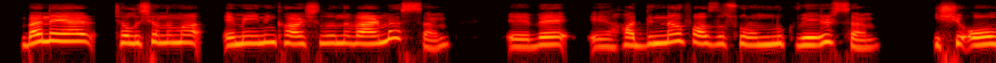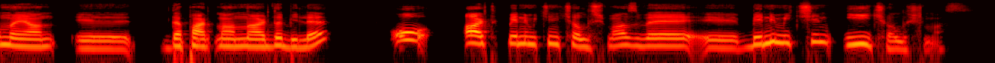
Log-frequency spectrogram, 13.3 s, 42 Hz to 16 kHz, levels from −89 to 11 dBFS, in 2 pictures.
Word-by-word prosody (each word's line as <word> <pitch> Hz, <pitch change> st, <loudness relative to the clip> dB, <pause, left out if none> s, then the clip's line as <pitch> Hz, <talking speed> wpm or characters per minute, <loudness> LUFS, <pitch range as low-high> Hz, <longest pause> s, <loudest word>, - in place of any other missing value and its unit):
Ben 280 Hz, +7 st, +7 dB
eğer 330 Hz, -1 st, +6 dB
çalışanıma 285 Hz, 0 st, 0 dB
emeğinin 275 Hz, +5 st, 0 dB
karşılığını 275 Hz, 0 st, 0 dB
vermezsem, 265 Hz, -, +2 dB, 0.4 s
eee, 195 Hz, +2 st, -4 dB
ve 245 Hz, +2 st, +3 dB, 0.3 s
haddinden 260 Hz, -, 0 dB
fazla 265 Hz, -5 st, 0 dB
sorumluluk 245 Hz, 0 st, -3 dB
verirsem 235 Hz, -5 st, +2 dB, 0.4 s
işi 230 Hz, +3 st, 0 dB
olmayan, 225 Hz, -5 st, +2 dB
eee, 170 Hz, -1 st, -5 dB, 0.2 s
departmanlarda 205 Hz, +1 st, 0 dB
bile, 200 Hz, -, -1 dB, 0.4 s
o 380 Hz, -1 st, +3 dB, 0.2 s
artık 275 Hz, -1 st, +5 dB
benim 265 Hz, -1 st, -1 dB
için 255 Hz, +1 st, -6 dB
çalışmaz 215 Hz, +1 st, -5 dB
ve, 215 Hz, 0 st, -1 dB
eee, 180 Hz, -1 st, -7 dB
benim 285 Hz, +5 st, +1 dB
için 305 Hz, +2 st, -5 dB
iyi 250 Hz, 0 st, 0 dB
çalışmaz 165 Hz, -4 st, -13 dB
245 Hz, 125 wpm, -33 LUFS, 210-275 Hz, 0.4 s, Ben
